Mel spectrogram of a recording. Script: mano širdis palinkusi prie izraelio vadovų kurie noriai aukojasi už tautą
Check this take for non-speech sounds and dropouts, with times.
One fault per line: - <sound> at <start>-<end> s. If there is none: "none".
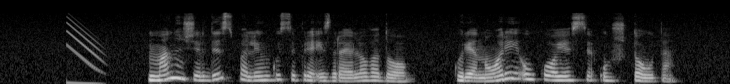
- chirp at 0.7-1.1 s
